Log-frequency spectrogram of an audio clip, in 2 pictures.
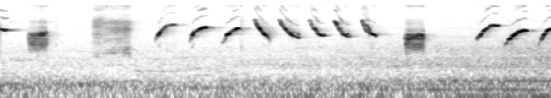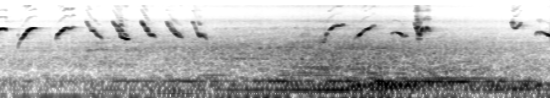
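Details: Long-tailed shrike in lively, mimicry-filled song with tomiceng phrases, used to provoke other shrikes to sing. Quick downslurred whistled notes repeat about three per second in runs, then a softer jumble of high chips toward the end.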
